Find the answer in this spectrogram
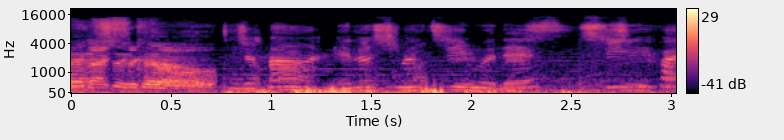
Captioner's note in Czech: MLUVÍ JAPONSKY o CE5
